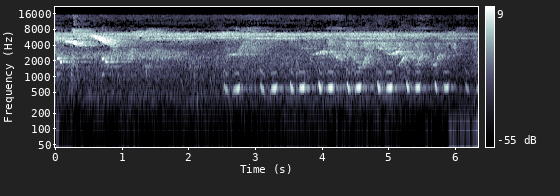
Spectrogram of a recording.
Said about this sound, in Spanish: Hemos escuchado los pájaros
